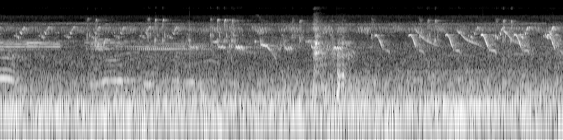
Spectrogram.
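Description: Small birds chirping: many short, quickly falling calls repeated all through, over a steady low background rumble.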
